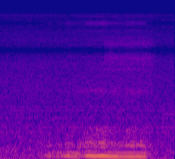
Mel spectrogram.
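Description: A sleeping Weimaraner lets out one deep, rattling snore that swells and then fades after about a second. The sound is low and throaty, with a faint background hiss.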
